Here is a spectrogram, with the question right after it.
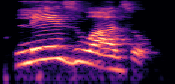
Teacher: That is called liaison. Liaison, carrying forward the sound of the previous word's consonant with the following word's vowel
